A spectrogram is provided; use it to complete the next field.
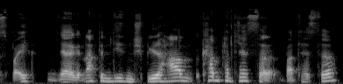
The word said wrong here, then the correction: Bethesda: Betesta, Bethesda,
